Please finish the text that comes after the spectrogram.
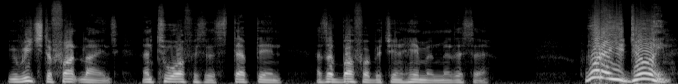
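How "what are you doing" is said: high, loud frantic scream. A narrator's reading. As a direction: force your way through, yelling. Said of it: "he continued to scream".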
